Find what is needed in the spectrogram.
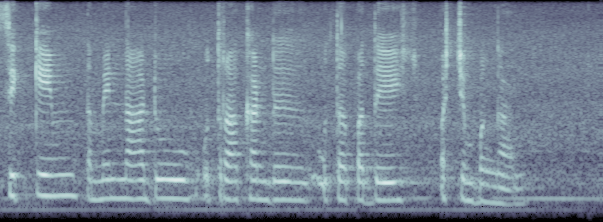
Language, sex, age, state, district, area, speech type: Sindhi, female, 30-45, Rajasthan, Ajmer, urban, spontaneous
